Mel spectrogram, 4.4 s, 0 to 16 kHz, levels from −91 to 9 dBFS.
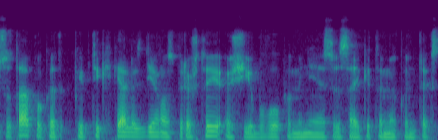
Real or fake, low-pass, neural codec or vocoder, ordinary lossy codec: real; 7.2 kHz; none; Opus, 24 kbps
